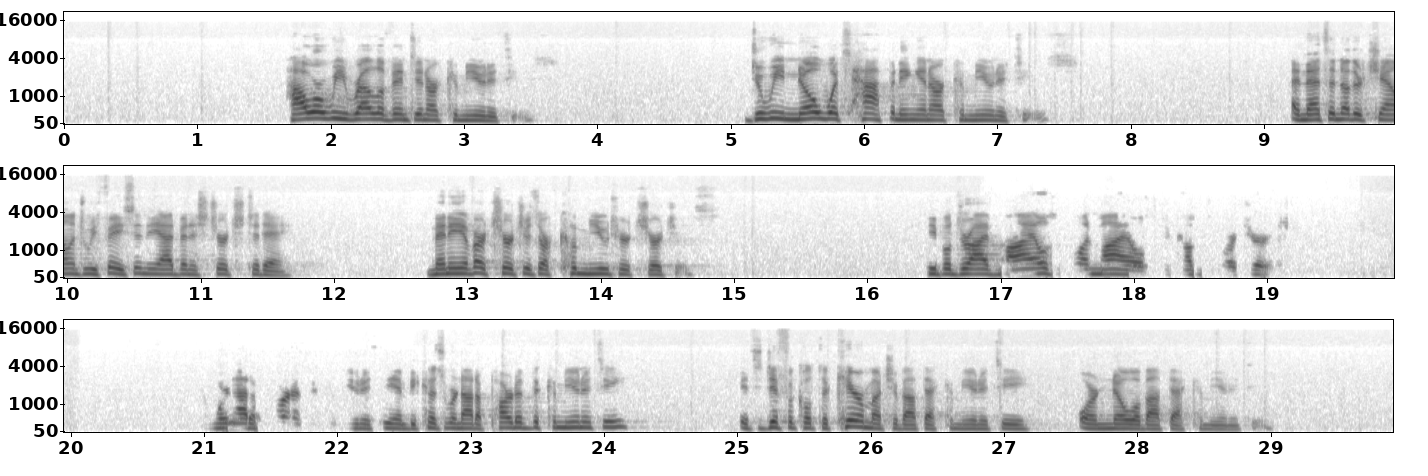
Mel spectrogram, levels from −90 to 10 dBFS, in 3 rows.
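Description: From 16.99 to 19.24 s the speech is pulled down hard, by roughly 30 dB at its deepest. This is speech suppressed in double talk. The echo canceller likely heard both sides talking at once. It could not tell the talker from the loudspeaker echo, so it turned both down. From 20.07 to 20.62 s the background is gated by the echo canceller. While the loudspeaker plays, the canceller clamps the microphone. The room sound sinks by about 7 dB for half a second, then comes back when the canceller lets go. The speech is suppressed again from 20.97 to 22.16 s, by roughly 30 dB. A short dip of roughly 10 dB follows from 22.33 to 22.38 s. Both come from the same double-talk suppression.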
